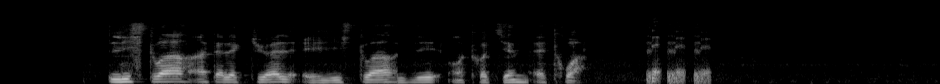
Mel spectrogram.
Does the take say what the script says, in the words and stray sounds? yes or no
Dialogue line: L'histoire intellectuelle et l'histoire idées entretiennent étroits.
no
